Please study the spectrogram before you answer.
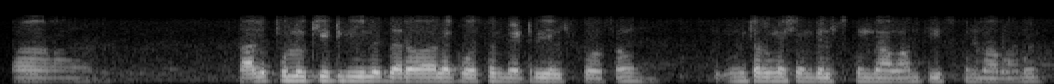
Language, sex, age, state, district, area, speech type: Telugu, male, 18-30, Telangana, Mahabubabad, urban, conversation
